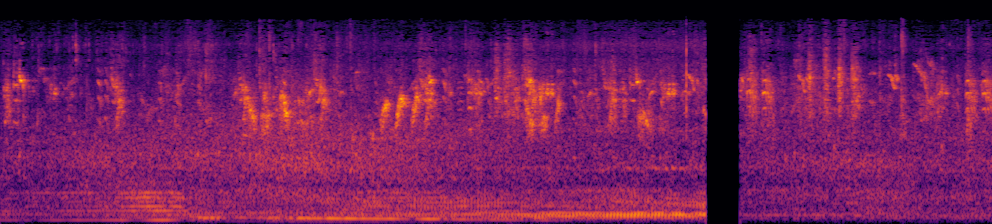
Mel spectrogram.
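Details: Finches in a backyard aviary chatter in a dense chorus of quick, high chirps and trills. A low hum runs beneath, wings flutter, and there is a brief break in the sound.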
